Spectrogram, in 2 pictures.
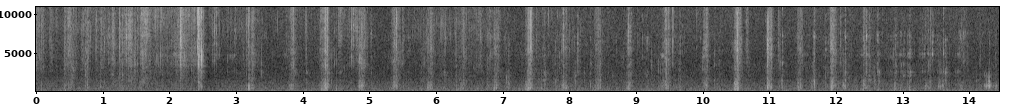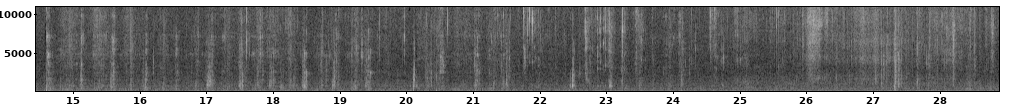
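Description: Close-miked biting and chewing of a kimchi fried rice kimbap roll, with many short, sharp, wet mouth clicks and crunches.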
